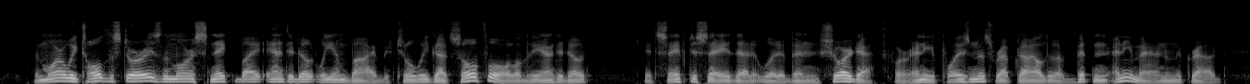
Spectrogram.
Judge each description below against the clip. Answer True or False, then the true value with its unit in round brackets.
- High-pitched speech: False (105 Hz)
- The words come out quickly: True (210 wpm)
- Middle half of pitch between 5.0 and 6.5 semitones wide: True (5.5 semitones)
